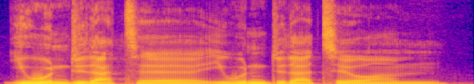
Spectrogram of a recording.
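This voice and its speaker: A man's voice: sits low, moderate pace, mellow, dry recording, clean studio sound. A man talking casually as a football panellist, giving his opinion in a debate.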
